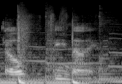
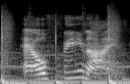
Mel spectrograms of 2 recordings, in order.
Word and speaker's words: L-theanine: How do you pronounce those words? The calming blend of L-theanine. L-theanine.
